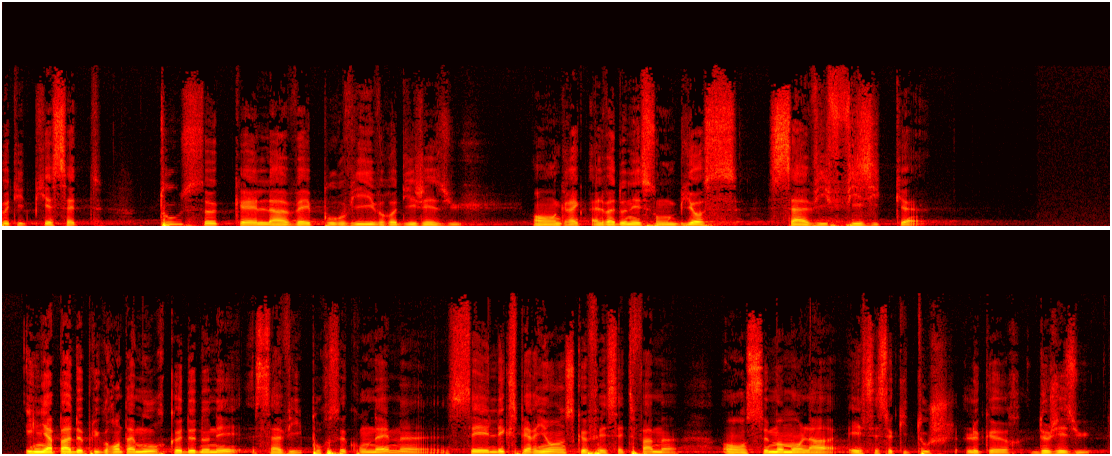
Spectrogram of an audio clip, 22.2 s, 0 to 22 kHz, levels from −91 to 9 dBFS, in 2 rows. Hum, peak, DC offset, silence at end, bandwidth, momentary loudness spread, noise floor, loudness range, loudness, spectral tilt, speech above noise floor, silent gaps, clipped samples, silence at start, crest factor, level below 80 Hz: none; -6 dBFS; under 0.1%; 0.2 s; 16 kHz; 11 LU; -70 dBFS; 5 LU; -27 LUFS; -6.5 dB/octave; 44 dB; none; under 0.1%; 0 s; 20 dB; -42 dBFS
